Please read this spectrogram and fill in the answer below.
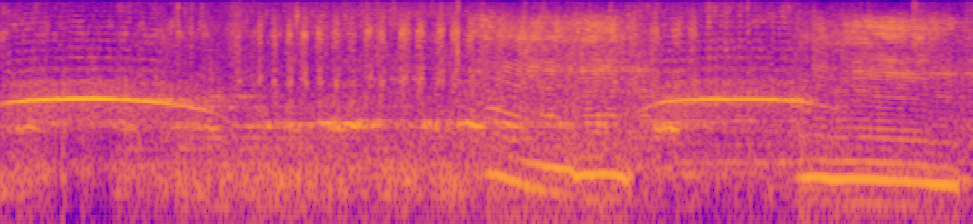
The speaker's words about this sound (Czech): To bylo? To byl jelen.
